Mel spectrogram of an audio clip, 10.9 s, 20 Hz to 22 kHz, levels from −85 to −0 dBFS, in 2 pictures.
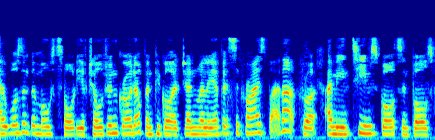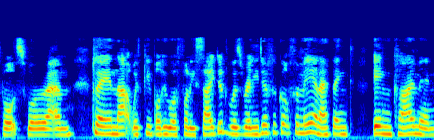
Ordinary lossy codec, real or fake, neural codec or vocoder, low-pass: MP3, 32 kbps; fake; codec, 16 kHz in and 24 kHz out, 1 kbps, XY-Tokenizer; 7.2 kHz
